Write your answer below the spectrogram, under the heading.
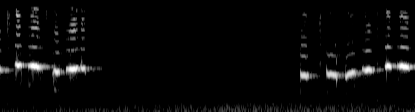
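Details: First encounter with a muscat grape leaves an indoor pet cockatiel afraid; repeated whistled notes come in a brief opening burst, a long quiet gap, then a lively run of about seven whistles.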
